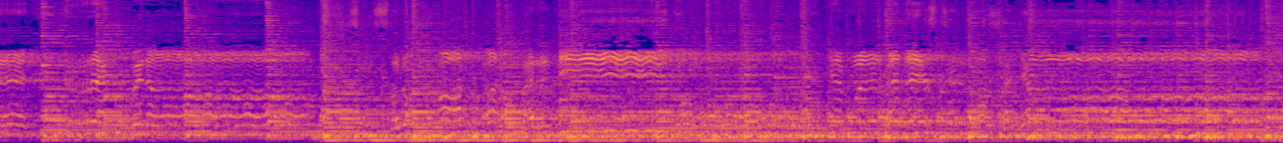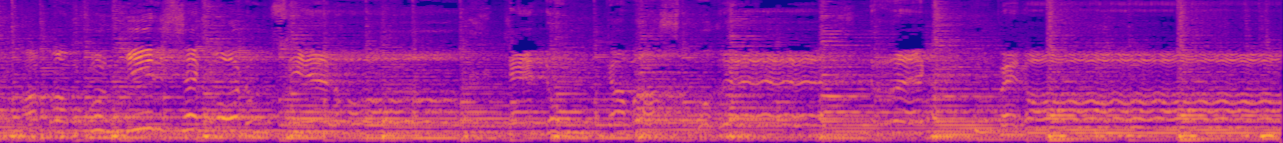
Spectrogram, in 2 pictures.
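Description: Tenor singing in operatic style with a wide vibrato on held notes, accompanied by two classical guitars playing a tango.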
